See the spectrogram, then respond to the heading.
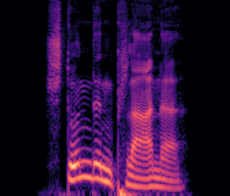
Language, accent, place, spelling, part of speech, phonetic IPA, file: German, Germany, Berlin, Stundenplane, noun, [ˈʃtʊndn̩ˌplaːnə], De-Stundenplane.ogg
- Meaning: dative singular of Stundenplan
